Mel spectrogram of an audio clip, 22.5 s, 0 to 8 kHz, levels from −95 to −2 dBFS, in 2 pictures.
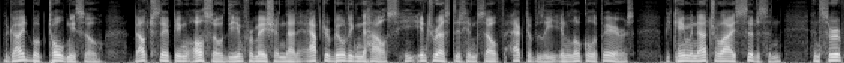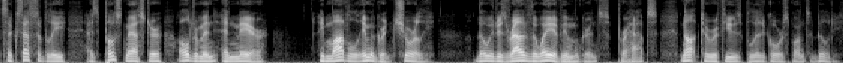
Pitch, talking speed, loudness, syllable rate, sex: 105 Hz, 135 wpm, -21 LUFS, 5.7 syllables/s, male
